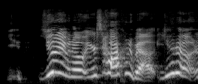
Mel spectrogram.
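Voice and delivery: high, loud, stammered mock protest; reenacting someone caught out, spluttering quickly; flustered denial. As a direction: blurt a fast defensive denial.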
